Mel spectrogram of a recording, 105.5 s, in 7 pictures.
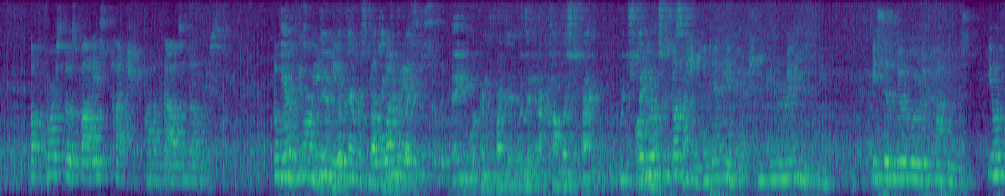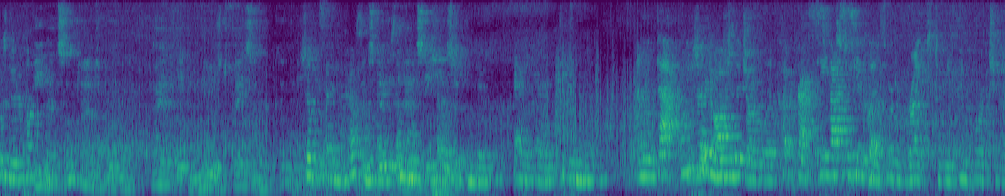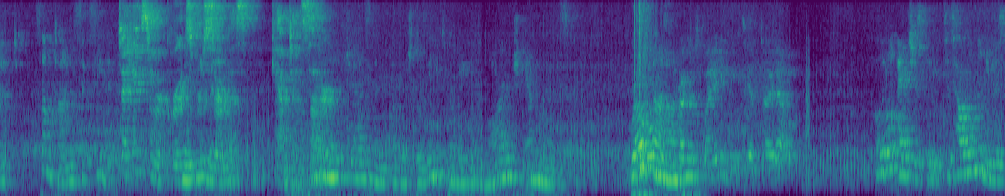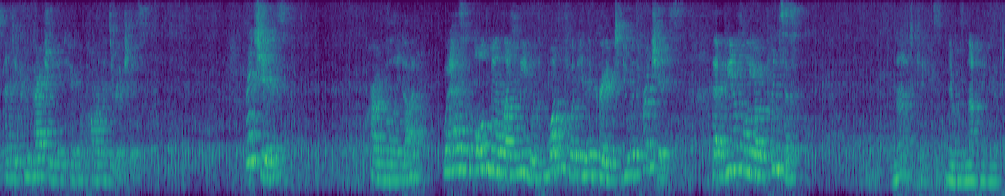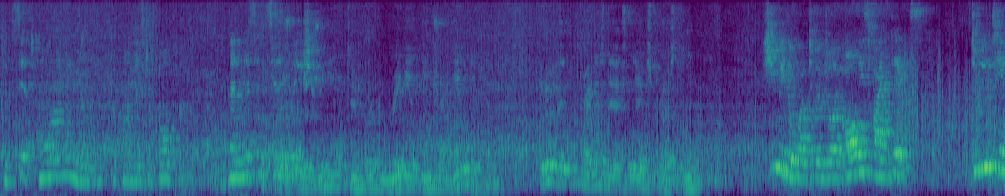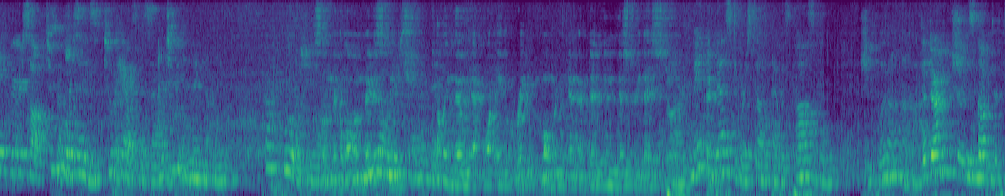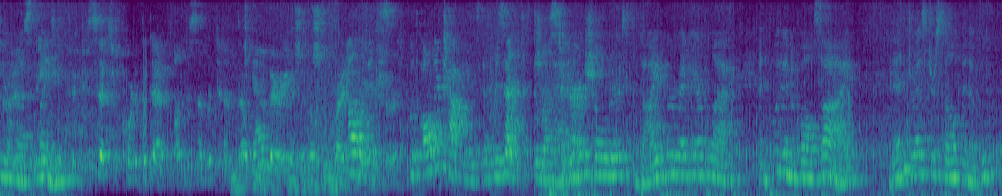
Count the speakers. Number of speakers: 10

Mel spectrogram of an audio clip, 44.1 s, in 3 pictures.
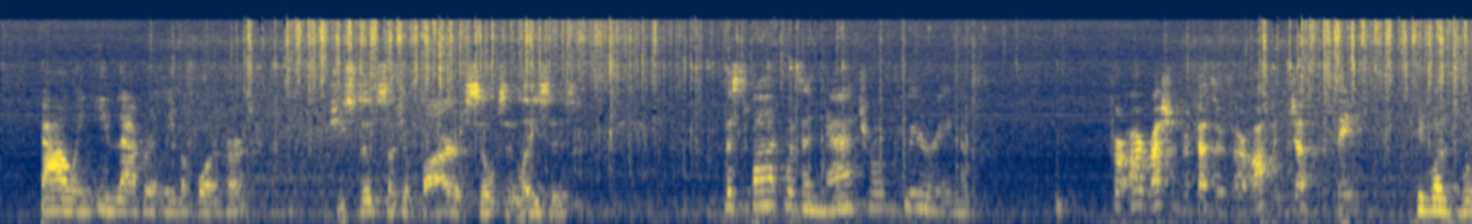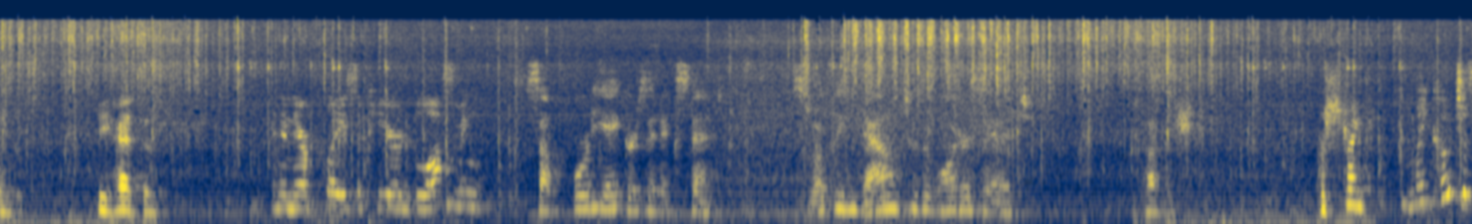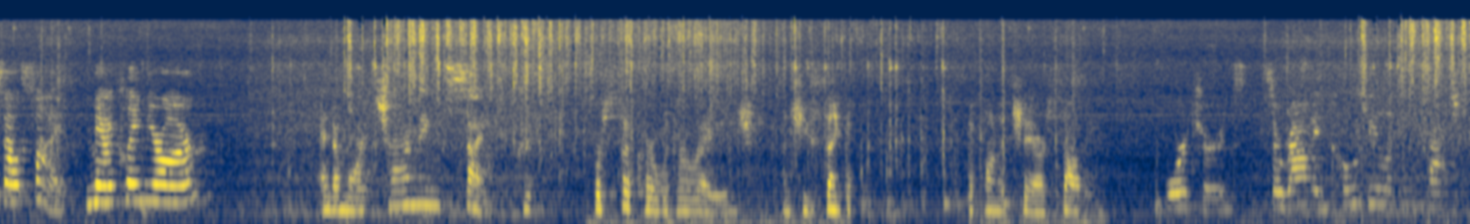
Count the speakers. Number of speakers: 6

